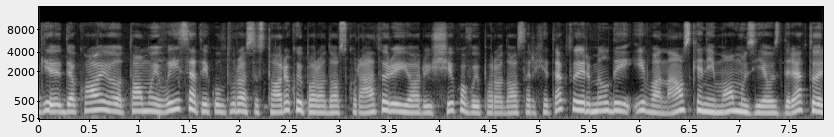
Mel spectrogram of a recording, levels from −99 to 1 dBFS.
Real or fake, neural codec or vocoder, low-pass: real; none; 9.9 kHz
